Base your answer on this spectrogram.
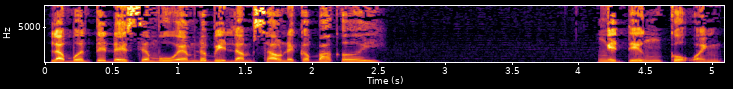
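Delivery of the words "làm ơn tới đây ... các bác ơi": high, pleading sobbing cry for help; wailing cry. Acted. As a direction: cry out over a collapsed mother, begging neighbours. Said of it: "ôm mẹ rồi gào khóc". (gào khóc thảm thiết, giọng cao, gấp gáp cầu cứu)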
